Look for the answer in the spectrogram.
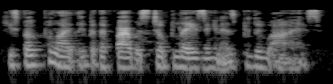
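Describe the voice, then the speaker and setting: A woman narrates a children's story aloud with expression. Her voice is creaky and bright. The home recording is a little dull, with faint noise. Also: deep voice, very animated, brisk. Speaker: storybook reader.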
